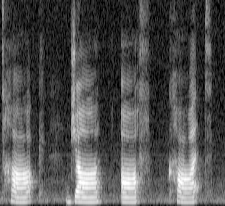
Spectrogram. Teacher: This is a back mid-lax rounded vowel. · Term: ah sound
